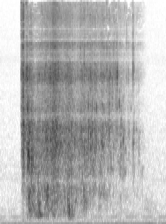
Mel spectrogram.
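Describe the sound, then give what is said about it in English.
A single loud splash as Kamapuaa jumps into the ocean, followed by a second or so of churning, sloshing water before it fades out. No voices. “Realizing that he had lost the battle, Kamapuaa jumped into the ocean and changed into a fish.”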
